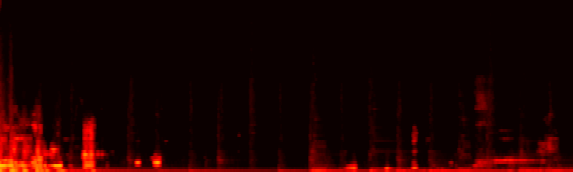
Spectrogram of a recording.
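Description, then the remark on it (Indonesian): A pet bird at home calls with a burst of harsh, clucking squawks, then a few short chirps and softer scattered calls over a low steady hum. “Burung di rumah guys.”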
